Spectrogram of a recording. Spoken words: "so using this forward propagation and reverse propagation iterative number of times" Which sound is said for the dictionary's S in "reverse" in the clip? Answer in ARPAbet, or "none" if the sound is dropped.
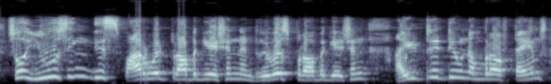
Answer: S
